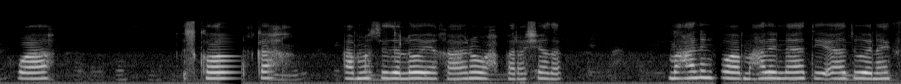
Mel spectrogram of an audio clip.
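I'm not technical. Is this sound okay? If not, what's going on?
No. There are two brief glitches.

Long network dropout, 2.21 to 2.44 s: for about a fifth of a second the voice turns into a held buzz or hiss that fades, and that stretch of speech is gone when normal sound returns. The likely cause is that the connection briefly stopped delivering audio, and the receiving end filled the gap by stretching out the last sound it had.

Burst of packet loss, 7.15 to 7.24 s: a shorter hiccup, about 60 ms of speech missing. A few small chunks of audio were lost in transit, so the receiver briefly held and faded the last sound before jumping ahead.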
